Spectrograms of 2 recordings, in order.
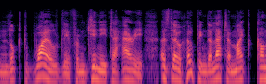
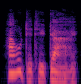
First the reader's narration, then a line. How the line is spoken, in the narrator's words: whispered Tonks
